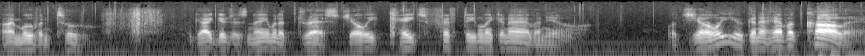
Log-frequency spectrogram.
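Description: An actor playing a surly, menacing small-time crook in a late 1940s radio drama, with gruff, impatient, slangy tough talk. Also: male voice, fairly low pitch, animated, a little slow, a little hiss or hum, poor audio.

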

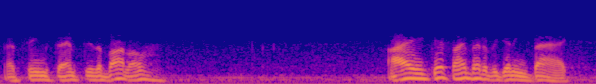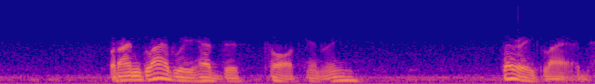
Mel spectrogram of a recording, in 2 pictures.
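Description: A scheming husband in a vintage radio mystery. His voice is on the low side and swings widely in pitch, edgy and evasive, on a thin, tinny old broadcast recording. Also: expressive, slow, pauses often, a little hiss or hum. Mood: falsely friendly. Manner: hesitant, stalling with uhs when speaking to others. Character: scheming husband narrating his murder plot, nervously evasive. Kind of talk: 1940s-50s radio mystery acting with first-person narration.

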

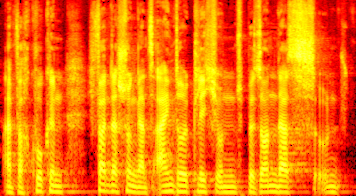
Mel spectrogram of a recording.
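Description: A man's voice: lowish voice, flat delivery, normal speed. A man hosting short interviews for a community outlet, talking in a conversational way with fillers and restarts. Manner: conversational, with fillers and self-corrections. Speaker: community media host. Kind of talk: casual report and interview.

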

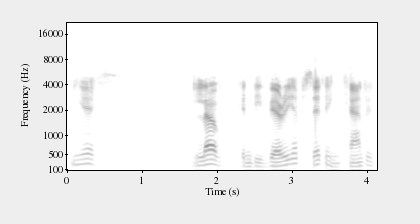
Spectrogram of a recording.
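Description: Sly, slow-talking sinister schemer. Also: male voice, fairly low pitch, dry recording. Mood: mocking. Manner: unhurried, mocking, over-polite. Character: sly, smug young man, falsely sympathetic, quietly sinister schemer. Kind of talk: 1940s radio drama acting. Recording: muffled old radio recording.

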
